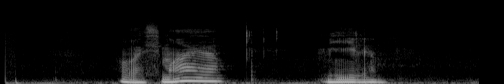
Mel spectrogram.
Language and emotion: Russian, sad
